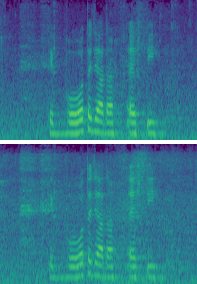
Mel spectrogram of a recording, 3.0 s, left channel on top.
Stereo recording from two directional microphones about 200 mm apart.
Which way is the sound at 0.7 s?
45° left (ahead or behind).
